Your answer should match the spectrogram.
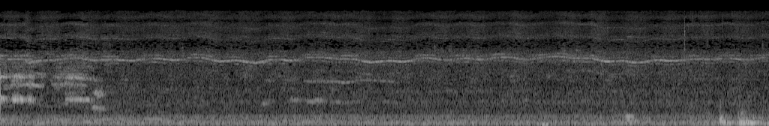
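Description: A faint, distant bird call with several pitched notes in the first second and a half, and a weaker call about four seconds in, over quiet background with a faint high steady whine.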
